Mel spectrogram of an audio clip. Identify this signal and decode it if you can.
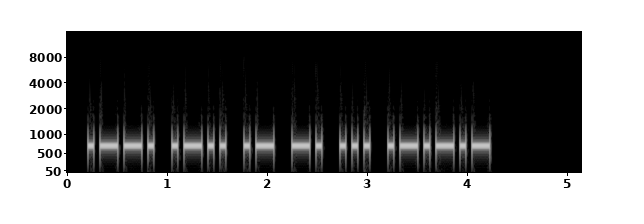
Morse code, heard as a keyed tone, about 20 wpm, 700 Hz. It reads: PLANS.
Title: Sentences with 5-Word Phrases - 20wpm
